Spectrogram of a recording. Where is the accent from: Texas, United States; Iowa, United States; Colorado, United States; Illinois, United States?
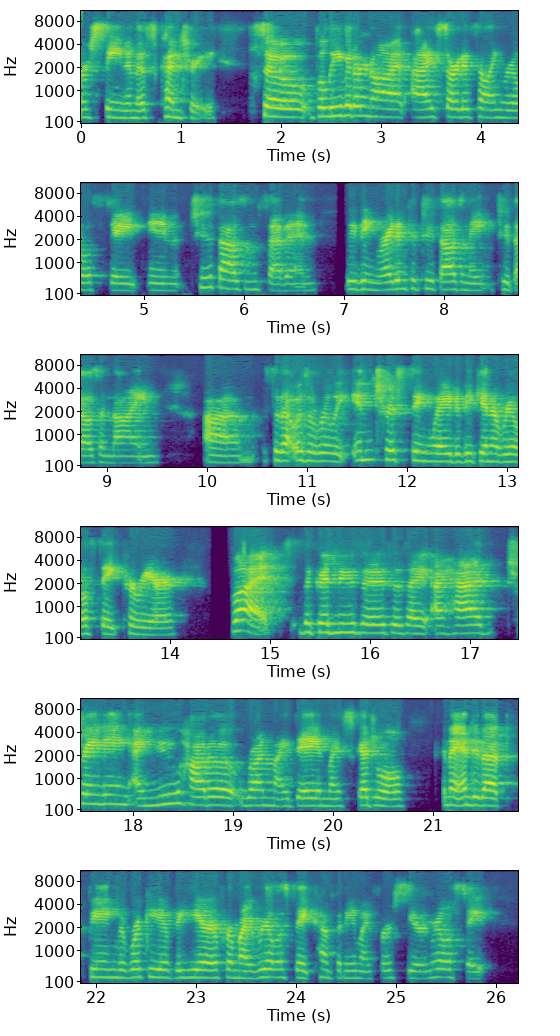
Illinois, United States; Chicago; now in Nashville, United States; I'm originally from Chicago.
